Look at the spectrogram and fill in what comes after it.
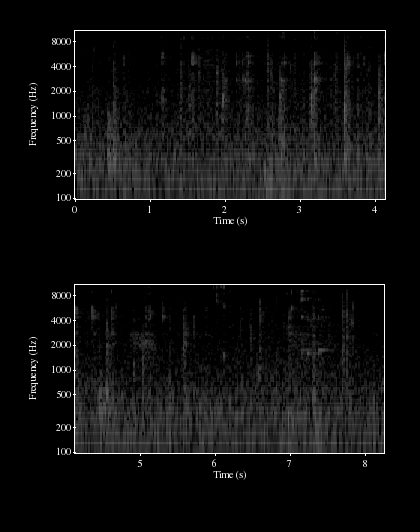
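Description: Faint close-up chewing of a small canapé of yeast-free bread with goat cheese and chuka seaweed salad: soft irregular mouth clicks.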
